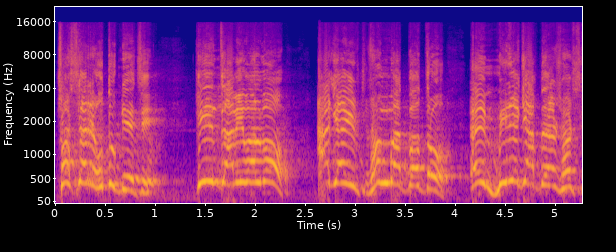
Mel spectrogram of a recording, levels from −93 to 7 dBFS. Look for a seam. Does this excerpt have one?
no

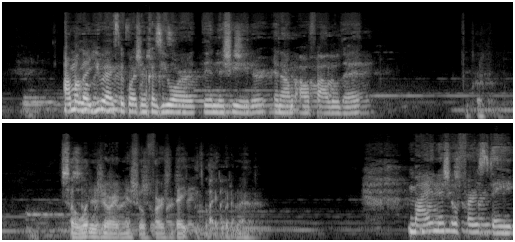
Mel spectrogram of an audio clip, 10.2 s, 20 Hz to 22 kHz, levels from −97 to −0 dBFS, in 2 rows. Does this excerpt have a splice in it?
no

